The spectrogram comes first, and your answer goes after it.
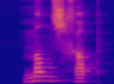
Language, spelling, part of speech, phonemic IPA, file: Dutch, manschap, noun, /ˈmɑnsxɑp/, Nl-manschap.ogg
- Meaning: 1. homage, a feudal pledge of loyalty 2. manpower: men, soldiers (as an indicator of military or equivalent power) 3. manpower: crew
